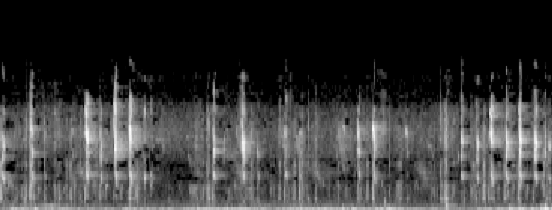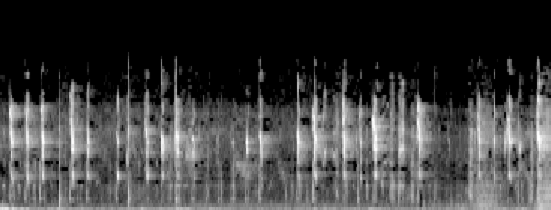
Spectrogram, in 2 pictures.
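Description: A cockatiel chick begs with rapid, high, raspy chitters, several a second, over soft low handling and feeding noises.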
